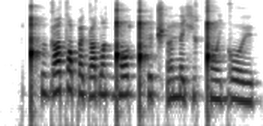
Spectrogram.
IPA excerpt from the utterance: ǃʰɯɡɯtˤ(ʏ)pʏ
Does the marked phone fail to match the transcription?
no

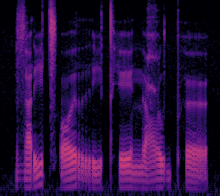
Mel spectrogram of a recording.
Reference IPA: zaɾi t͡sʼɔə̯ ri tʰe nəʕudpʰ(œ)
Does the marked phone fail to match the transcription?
no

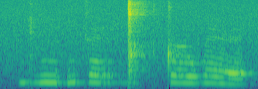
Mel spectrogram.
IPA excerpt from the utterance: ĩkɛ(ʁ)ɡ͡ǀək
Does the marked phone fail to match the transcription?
yes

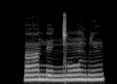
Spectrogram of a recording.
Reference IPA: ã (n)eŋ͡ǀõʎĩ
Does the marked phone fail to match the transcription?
no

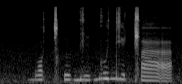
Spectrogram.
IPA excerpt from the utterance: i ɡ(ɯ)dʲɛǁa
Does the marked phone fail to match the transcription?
yes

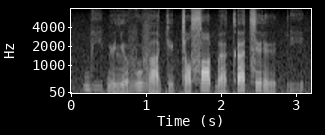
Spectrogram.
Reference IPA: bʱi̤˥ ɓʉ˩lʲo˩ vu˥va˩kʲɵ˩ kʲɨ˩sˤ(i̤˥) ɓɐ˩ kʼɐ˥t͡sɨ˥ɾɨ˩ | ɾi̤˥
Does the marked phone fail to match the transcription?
yes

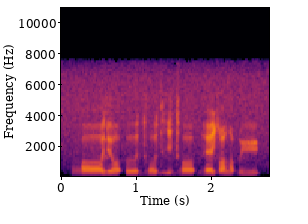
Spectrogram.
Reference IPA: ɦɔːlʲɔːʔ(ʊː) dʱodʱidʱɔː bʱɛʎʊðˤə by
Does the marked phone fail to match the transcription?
no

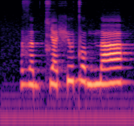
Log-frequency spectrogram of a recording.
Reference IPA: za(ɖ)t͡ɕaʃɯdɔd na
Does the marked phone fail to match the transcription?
yes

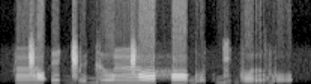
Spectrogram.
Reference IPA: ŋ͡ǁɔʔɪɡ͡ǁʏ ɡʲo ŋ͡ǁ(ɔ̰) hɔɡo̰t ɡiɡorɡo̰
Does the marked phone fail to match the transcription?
yes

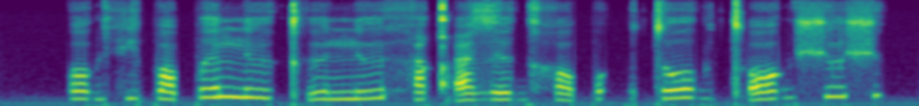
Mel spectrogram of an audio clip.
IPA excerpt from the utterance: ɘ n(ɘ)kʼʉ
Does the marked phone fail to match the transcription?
yes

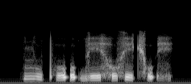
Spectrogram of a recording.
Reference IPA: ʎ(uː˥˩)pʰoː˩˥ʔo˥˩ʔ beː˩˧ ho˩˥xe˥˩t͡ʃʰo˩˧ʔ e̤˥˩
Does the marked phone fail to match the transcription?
no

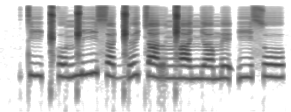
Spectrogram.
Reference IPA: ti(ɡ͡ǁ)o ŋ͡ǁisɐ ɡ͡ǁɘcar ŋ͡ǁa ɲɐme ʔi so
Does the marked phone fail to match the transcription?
yes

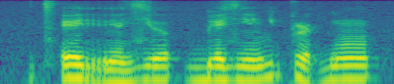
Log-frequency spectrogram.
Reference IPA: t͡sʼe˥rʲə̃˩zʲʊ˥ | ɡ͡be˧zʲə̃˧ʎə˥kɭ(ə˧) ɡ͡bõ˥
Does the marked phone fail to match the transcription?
yes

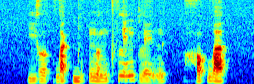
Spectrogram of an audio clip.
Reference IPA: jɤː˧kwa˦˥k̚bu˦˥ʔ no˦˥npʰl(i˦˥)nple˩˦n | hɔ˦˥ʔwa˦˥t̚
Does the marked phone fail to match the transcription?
yes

